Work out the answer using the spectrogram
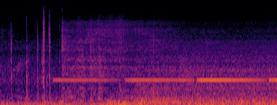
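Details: Jeep Grand Cherokee with oil light on, after engine flush at operating temperature: catches after a few clicks and settles into a steady, even idle with faint high whistle, no ticking or knocking; oil light stays off; normal idle.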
